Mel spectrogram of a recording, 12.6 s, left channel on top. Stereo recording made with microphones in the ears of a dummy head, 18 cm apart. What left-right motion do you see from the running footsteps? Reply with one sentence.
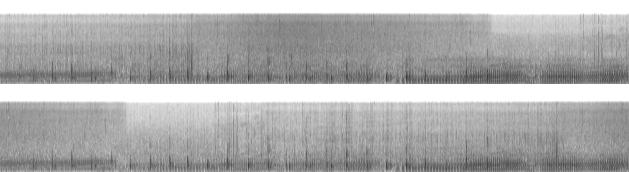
In this clip you hear the running footsteps go from the left side to the right.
